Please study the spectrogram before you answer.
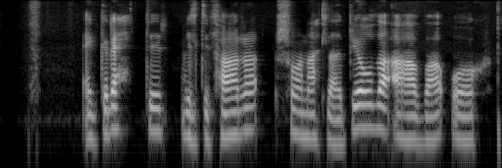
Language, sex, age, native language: Icelandic, female, 60-69, Icelandic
